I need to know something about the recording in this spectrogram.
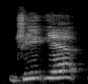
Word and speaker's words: jeet yet: But anyway, pronounced jeet yet. The question is often given to friends or family members to mean, did you eat yet?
